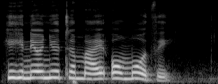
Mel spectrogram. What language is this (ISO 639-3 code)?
kik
